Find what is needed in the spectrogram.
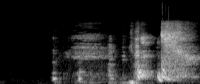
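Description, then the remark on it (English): A sharp sneeze bursts out after a quick preparatory intake of breath, loud and explosive with a hissy burst at the end. “Bless you. Bless you.”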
